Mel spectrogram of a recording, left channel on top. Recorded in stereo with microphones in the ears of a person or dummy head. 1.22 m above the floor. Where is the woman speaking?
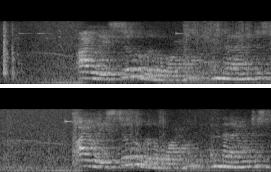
90° right, 8 m; by 2.6 s 85° right, 9.5 m.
